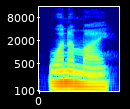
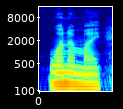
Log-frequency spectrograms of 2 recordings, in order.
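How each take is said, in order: The two takes are said the same way.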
